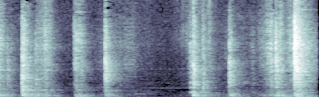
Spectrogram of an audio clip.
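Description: Short knocks and clicks, about half a dozen, from a car door's window glass and inner door parts being handled as the glass is worked back into the door.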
